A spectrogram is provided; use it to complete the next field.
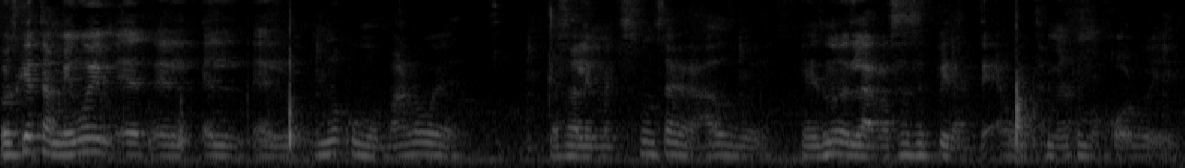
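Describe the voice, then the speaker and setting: A man with a fairly high pitch and fairly even intonation speaks at a moderate pace, with audible room echo and noticeable background noise. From Mexico. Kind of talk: casual chat.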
